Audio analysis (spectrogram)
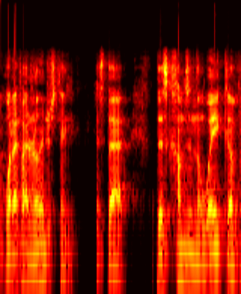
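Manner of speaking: ordinary delivery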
